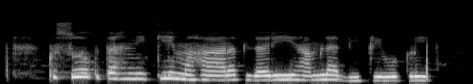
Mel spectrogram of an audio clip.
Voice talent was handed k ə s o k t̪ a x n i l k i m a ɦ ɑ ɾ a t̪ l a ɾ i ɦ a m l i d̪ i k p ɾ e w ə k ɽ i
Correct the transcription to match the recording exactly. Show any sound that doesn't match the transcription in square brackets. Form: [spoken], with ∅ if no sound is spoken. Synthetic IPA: k ə s o k t̪ a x n i [∅] k i m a ɦ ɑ ɾ a t̪ l a ɾ i ɦ a m l [a] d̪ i [∅] p ɾ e w ə k ɽ i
